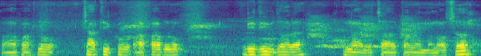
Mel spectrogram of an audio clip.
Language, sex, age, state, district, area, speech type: Nepali, male, 60+, West Bengal, Kalimpong, rural, spontaneous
